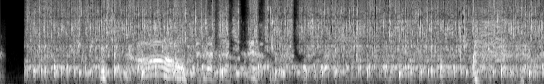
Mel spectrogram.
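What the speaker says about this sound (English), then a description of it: "Don't forget the flush, Dan." A toilet flushes with a rushing, gurgling burst of water that swells then settles into a steady refill trickle, close by, with a brief exclamation from a man over it.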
